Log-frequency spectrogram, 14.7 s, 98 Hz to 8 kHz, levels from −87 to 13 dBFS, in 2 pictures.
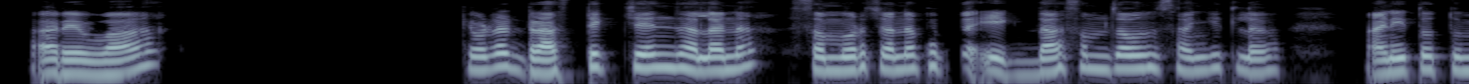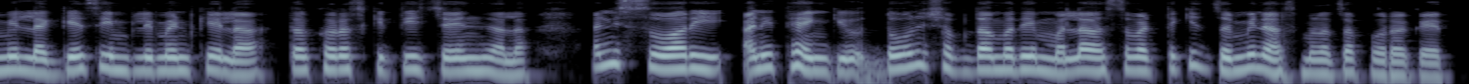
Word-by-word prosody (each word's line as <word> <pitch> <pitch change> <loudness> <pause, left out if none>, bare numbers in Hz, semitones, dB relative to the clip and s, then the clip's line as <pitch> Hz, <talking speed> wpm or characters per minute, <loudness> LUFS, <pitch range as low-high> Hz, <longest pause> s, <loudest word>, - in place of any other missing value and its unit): अरे 175 -1 +2
वाह! 170 +9 +2 1.5
केवढा 215 +3 +2
ड्रास्टिक 185 +1 +2
चेंज 235 0 +3
झाला 200 -3 +5
ना, 220 +4 +1 0.3
समोरच्याला 205 +1 +2
फक्त 255 - -5
एकदा 185 +1 +1
समजावून 225 0 +1
सांगितलं 205 -2 -3 0.5
आणि 185 +3 +4
तो 215 - +1
तुम्ही 205 0 0
लगेच 205 +5 0
इम्प्लिमेंट 200 -2 0
केला, 180 -7 0 0.2
तर 205 - +2
खरंच 210 -1 0
किती 215 +2 -4
चेंज 195 -1 -1
झाला. 165 -2 -2 0.3
आणि 280 +4 0
सॉरी 220 -5 +3
आणि 210 +5 +2
थँक 195 -6 +1
यू 180 - 0
दोन 230 +5 +1
शब्दामध्ये 210 0 +1
मला 195 0 +1
असं 200 +1 -3
वाटतं, 200 +1 -2
की 265 - -5
जमीन 205 +3 +1
आसमानाचा 180 -1 -2
फरक 160 -3 -4
आहे. 145 -1 -2
205 Hz, 155 wpm, -24 LUFS, 185-220 Hz, 1.5 s, झाला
